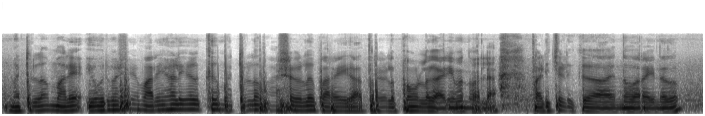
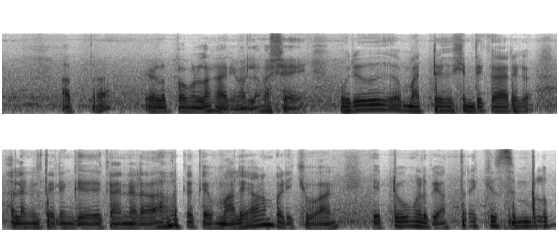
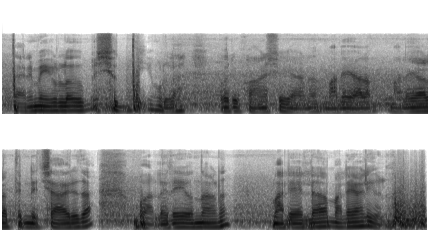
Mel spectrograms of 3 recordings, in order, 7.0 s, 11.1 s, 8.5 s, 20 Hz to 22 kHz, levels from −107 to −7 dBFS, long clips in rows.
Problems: constant background noise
